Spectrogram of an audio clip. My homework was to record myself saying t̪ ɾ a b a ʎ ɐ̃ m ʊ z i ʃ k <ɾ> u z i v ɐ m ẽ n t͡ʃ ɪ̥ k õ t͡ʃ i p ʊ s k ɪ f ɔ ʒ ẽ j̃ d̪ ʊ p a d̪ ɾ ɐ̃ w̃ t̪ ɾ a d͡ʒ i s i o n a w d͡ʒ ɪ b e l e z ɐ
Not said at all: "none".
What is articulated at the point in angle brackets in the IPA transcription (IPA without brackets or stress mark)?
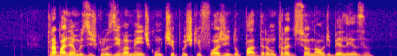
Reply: l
